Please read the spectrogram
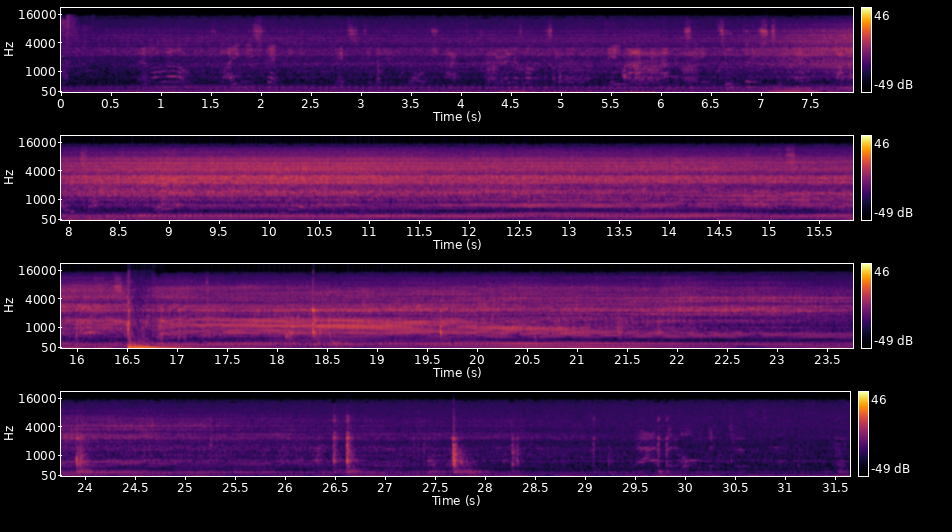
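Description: A light propeller aircraft's engine passing by, building over several seconds, holding, then fading away with its pitch sinking slightly as it goes. There is a single sharp knock close to the microphone about halfway through.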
